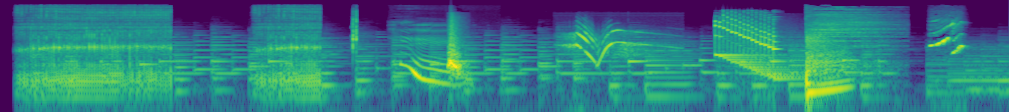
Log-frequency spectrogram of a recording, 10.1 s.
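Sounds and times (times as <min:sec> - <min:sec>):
cartoon snoring: 0:00.1 - 0:01.7, 0:02.5 - 0:03.4
light background tune: 0:03.4 - 0:10.0.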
